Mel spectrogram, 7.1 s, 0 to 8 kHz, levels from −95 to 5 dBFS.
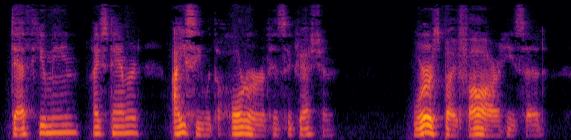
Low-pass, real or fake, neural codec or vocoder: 7.2 kHz; real; none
